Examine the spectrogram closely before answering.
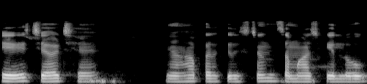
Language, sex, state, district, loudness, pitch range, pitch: Hindi, male, Bihar, Lakhisarai, -18 LUFS, 135-145 Hz, 135 Hz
